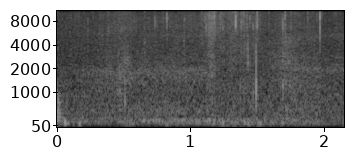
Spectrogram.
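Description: Faint rustling with a couple of light ticks, from hands handling young shrub stems over loose soil.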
